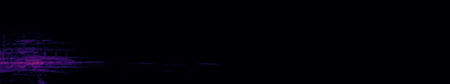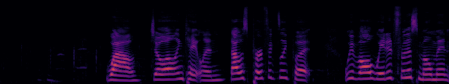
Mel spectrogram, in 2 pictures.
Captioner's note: applause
